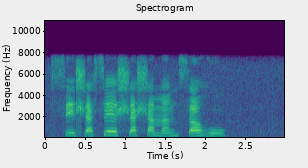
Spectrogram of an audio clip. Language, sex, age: Southern Sotho, female, 20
